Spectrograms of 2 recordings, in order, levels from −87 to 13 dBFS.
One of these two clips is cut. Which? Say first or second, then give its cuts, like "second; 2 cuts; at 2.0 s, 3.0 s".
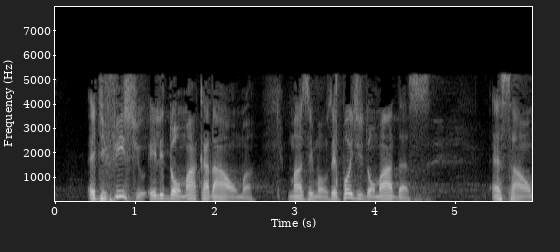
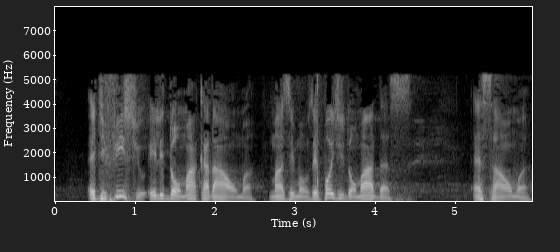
second; 1 cut; at 2.6 s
